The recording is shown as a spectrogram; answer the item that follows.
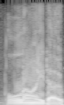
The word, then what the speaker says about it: Lido: Rob, thank you very much for getting back in touch from Venice Lido, pronounced Lido. Thank you very much. I've never known how to do it's Lido or Lido, so Lido.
